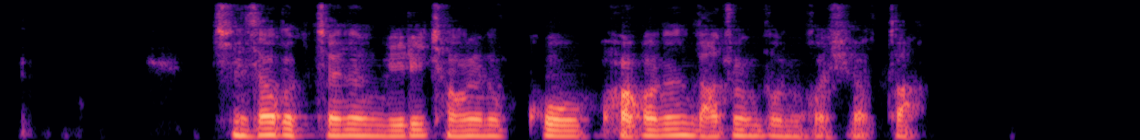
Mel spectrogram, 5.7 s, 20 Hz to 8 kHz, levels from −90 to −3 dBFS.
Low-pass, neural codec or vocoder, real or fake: 7.2 kHz; codec, 16 kHz, 16 kbps, FunCodec, trained on Chinese and English, 50 frames a second; fake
